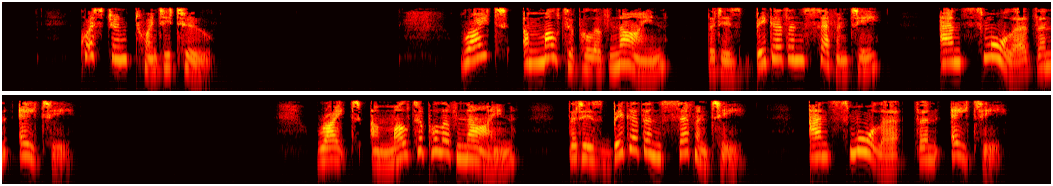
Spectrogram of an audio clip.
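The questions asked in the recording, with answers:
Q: Write a multiple of 9 that is bigger than 70 and smaller than 80.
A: 72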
